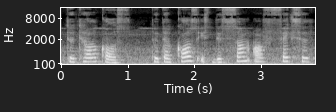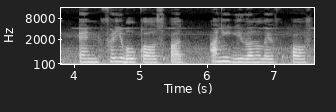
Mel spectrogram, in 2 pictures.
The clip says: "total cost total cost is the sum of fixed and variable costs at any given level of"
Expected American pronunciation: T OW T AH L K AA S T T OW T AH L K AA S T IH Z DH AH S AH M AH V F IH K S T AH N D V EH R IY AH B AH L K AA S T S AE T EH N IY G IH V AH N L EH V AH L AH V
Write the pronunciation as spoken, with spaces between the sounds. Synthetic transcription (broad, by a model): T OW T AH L K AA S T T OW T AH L K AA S IH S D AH S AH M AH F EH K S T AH N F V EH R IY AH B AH L K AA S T T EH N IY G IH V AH N L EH F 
